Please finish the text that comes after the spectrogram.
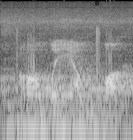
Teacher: tepi lidah bertemu dengan geraham bagian atas, radhi bukan dimonyongkan ya, tapi ditemukan antara tepi lidah dengan geraham atas, bagian kanan atau kiri monggo ya, atau dua-duanya juga boleh kalau lidahnya lebar begitu ya. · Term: huruf dha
